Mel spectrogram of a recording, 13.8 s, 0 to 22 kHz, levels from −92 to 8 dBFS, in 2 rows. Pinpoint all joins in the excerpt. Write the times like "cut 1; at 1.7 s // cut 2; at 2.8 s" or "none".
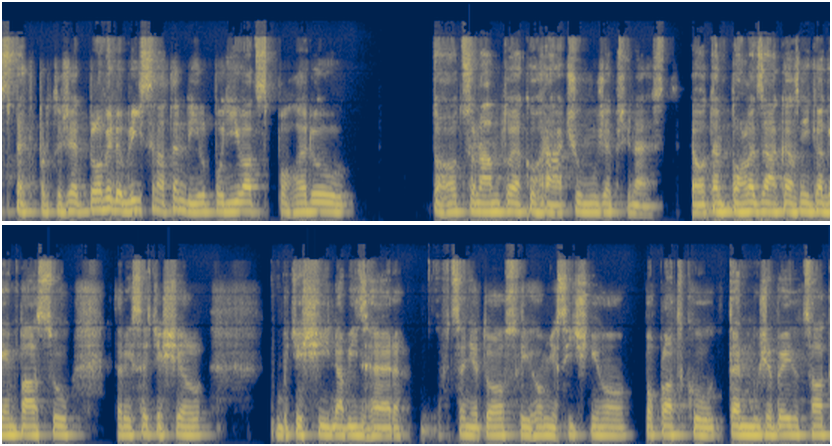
none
